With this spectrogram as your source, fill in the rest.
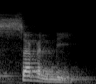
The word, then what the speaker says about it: seventy: part of the word we stress the seven and the second part of the word sounds like d not t so it's seventy very nice and the other word is seven teen we stress on the teen so one is seventy the other is seventeen it is worth reflecting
